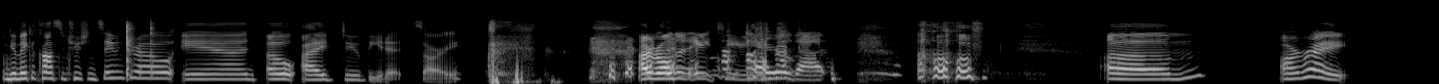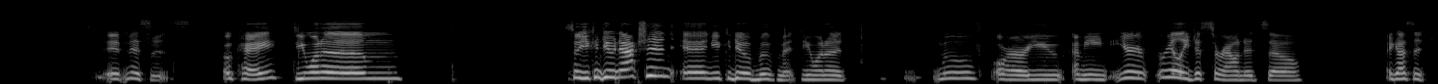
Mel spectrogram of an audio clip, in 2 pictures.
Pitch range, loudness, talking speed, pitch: 235-290 Hz, -27 LUFS, 125 wpm, 265 Hz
